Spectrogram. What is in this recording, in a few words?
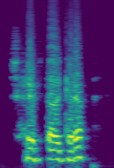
write, west flemish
